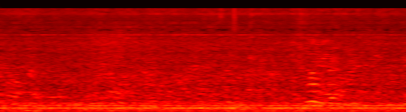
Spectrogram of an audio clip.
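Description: Steady low hum under indistinct background voices of people talking in a busy hall, with a few faint spoken words.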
